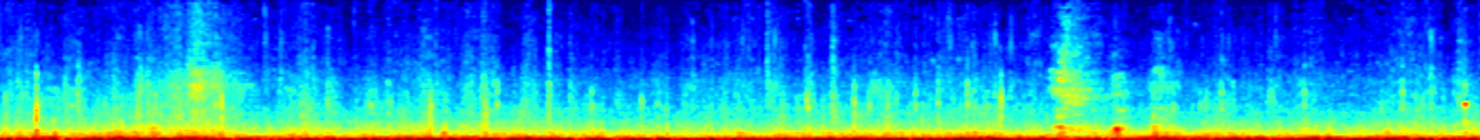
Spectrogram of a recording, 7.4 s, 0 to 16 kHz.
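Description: Cabin noise of a British Airways Airbus A319 rolling along the runway after touchdown: a loud, steady rumble of engines and wheels with a steady hum.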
